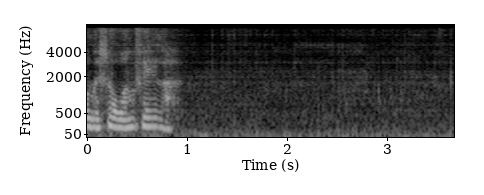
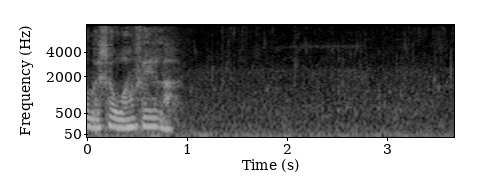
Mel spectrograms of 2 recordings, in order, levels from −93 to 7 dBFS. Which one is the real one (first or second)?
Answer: second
